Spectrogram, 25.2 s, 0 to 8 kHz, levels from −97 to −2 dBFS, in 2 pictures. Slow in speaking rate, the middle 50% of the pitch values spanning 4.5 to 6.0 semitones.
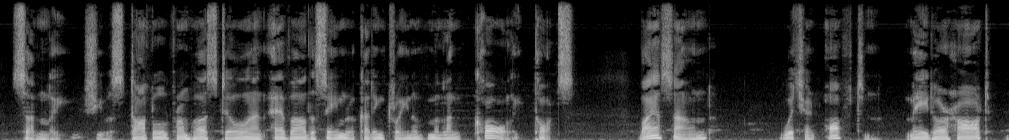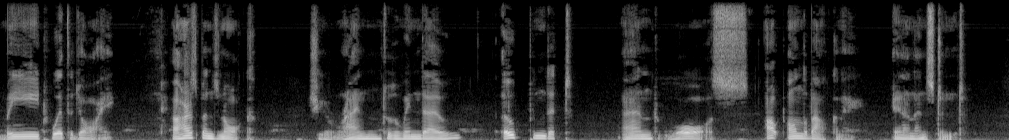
Yes: slow, 110 wpm; average, 5.0 semitones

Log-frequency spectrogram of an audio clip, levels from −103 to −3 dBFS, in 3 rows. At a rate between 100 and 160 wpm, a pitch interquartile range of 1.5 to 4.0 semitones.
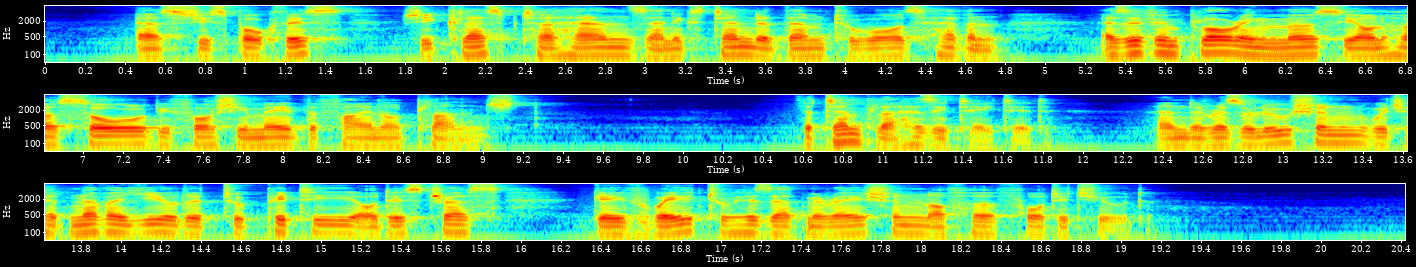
Yes: average, 140 wpm; narrow, 2.6 semitones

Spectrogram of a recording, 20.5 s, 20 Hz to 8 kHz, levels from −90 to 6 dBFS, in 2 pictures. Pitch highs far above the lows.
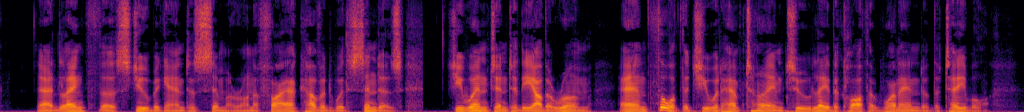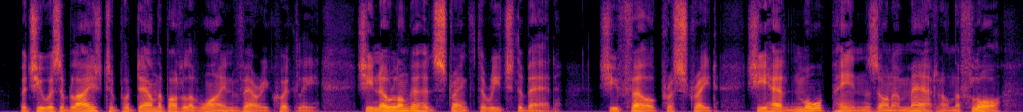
No: average, 4.7 semitones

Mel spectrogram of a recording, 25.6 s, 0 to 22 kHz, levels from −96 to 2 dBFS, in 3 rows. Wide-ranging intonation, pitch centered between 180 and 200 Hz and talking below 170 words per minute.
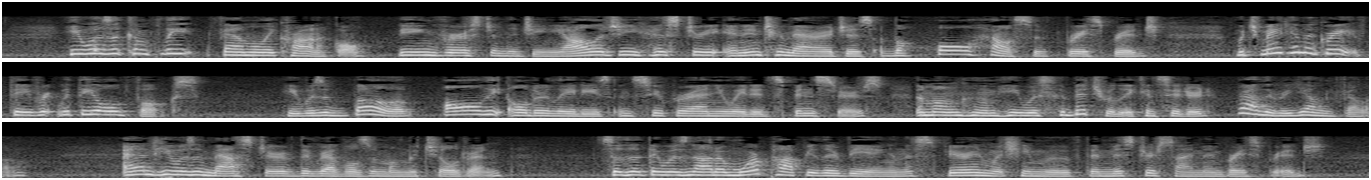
No: wide, 6.4 semitones; medium, 185 Hz; average, 195 wpm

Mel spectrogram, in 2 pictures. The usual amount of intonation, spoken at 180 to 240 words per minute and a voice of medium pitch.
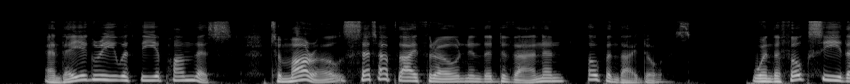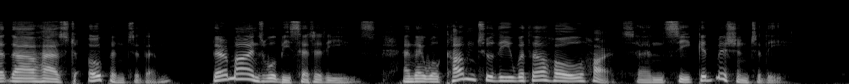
No: wide, 8.9 semitones; average, 185 wpm; medium, 145 Hz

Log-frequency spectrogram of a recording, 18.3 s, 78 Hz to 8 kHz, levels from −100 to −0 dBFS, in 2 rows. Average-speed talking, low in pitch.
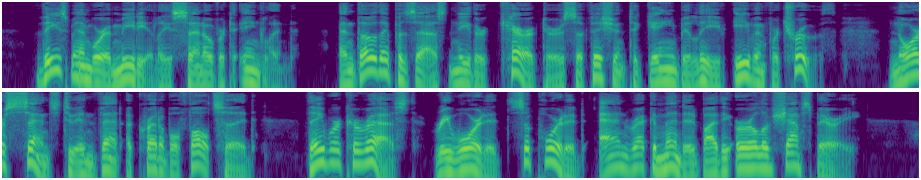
No: slow, 130 wpm; low, 125 Hz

